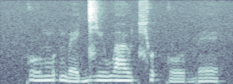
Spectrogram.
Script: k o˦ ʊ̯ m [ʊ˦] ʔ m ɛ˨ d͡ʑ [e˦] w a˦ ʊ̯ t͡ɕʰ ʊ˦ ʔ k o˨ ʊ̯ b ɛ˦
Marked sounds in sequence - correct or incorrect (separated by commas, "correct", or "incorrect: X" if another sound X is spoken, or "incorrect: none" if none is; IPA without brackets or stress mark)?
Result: correct, correct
